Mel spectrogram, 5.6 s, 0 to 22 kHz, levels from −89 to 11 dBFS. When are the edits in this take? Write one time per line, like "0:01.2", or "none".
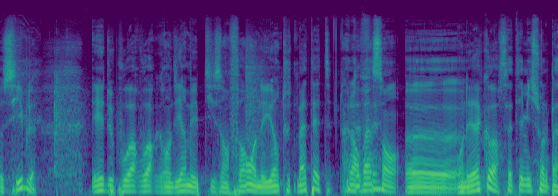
0:02.4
